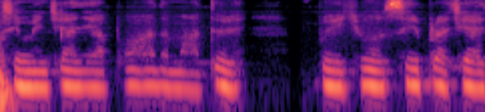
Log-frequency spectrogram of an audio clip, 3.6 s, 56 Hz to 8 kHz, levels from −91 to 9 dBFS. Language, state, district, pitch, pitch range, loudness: Idu Mishmi, Arunachal Pradesh, Lower Dibang Valley, 180 Hz, 170-185 Hz, -22 LUFS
